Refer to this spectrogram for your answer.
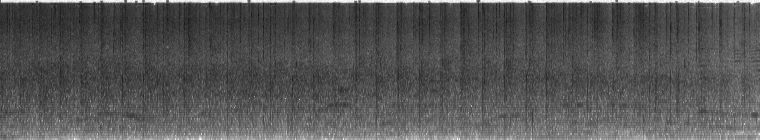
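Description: A large church audience applauds steadily during a sermon, a dense wash of clapping that stays loud throughout and fades slightly near the end, with faint voices mixed into the crowd.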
